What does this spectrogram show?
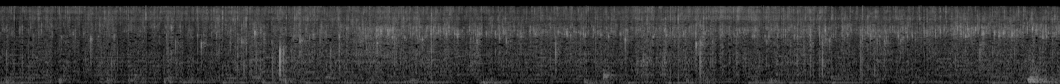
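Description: Mutton keema kebab patties sizzling in shallow oil in a nonstick frying pan over a high flame, a steady hiss of frying, with a few light taps of a spatula moving them.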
